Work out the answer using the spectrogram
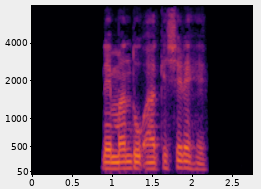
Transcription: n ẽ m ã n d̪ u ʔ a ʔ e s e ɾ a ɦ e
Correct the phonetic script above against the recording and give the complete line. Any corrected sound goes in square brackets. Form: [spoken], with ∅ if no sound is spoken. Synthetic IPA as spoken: n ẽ m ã n d̪ u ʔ a [k] e [ʃ] e ɾ [e] ɦ e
